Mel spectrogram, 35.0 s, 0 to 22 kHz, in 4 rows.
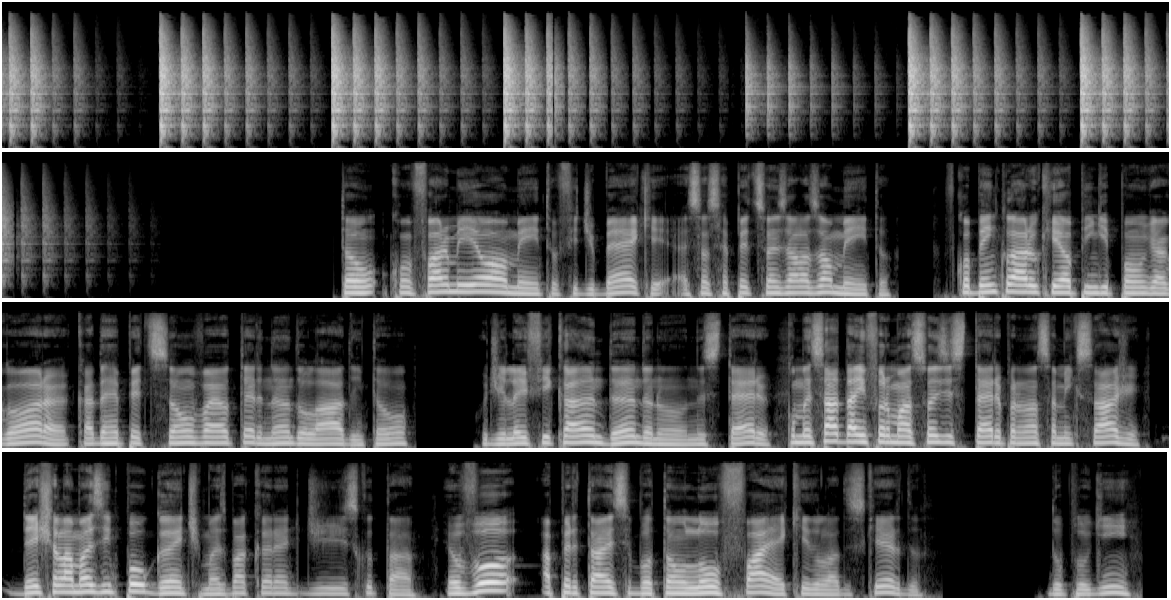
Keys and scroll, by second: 3.9 space, 5.5 space, 8.8 space, 33.3 F1.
